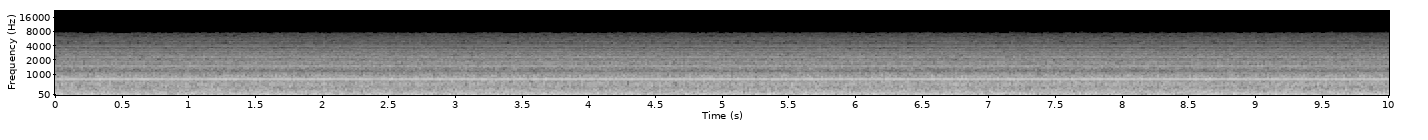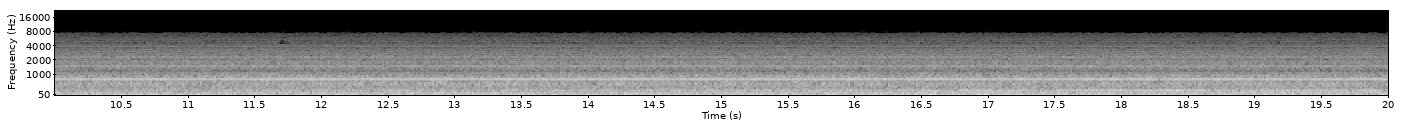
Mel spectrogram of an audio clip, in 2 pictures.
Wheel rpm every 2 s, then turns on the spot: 0, 0, 0, 0, 0, 0, 0, 0, 0, 0.
none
